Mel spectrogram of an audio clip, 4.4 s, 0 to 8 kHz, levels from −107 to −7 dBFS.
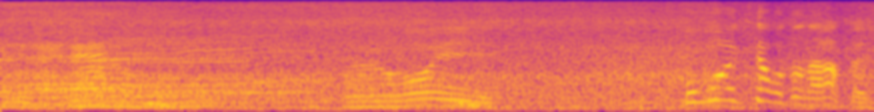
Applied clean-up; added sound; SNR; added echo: none; Whoosh, swoosh, swish; 14 dB; none.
